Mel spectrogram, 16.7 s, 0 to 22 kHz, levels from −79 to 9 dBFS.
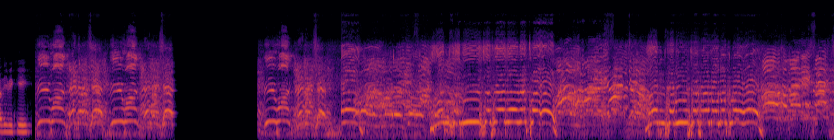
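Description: From 3.45 to 5.16 s the audio stops and is replaced by a short buzzy continuation of the last sound that fades into about 1.55 s of silence. The sound then picks up exactly where it left off, which points to a call audio freeze, likely caused by delayed packets draining the jitter buffer. Unlike a dropout or cut, nothing is lost. The 1.69 s gap is inserted, pushing everything after it later by that amount. A jitter buffer speed-up follows at 10.35 to 11.04 s, running at 128% and removing roughly a fifth of a second, and again at 13.05 to 15.71 s, running at 118% and removing about half a second. Here the receiver snips out many pitch-period-sized pieces to reduce its backlog, so the sound is hurried but keeps its original pitch. That separates it from a sample-rate or playback-speed error, where the pitch would rise along with the tempo.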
